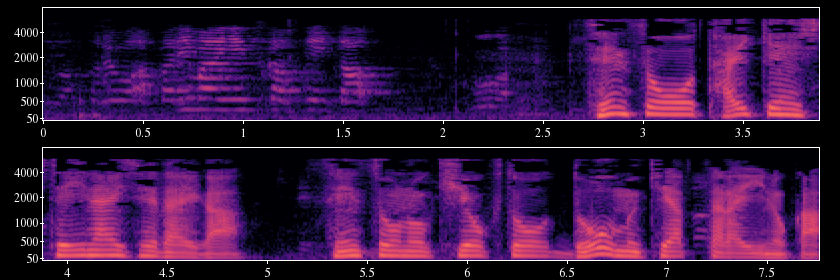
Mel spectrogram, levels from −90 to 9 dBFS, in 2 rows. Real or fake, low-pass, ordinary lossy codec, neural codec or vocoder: real; 7.2 kHz; MP3, 24 kbps; none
